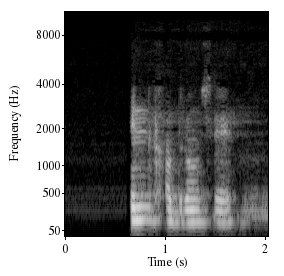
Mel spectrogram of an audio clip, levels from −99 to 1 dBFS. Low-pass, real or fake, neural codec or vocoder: 9.9 kHz; real; none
